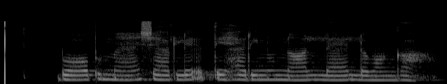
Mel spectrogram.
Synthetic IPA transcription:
bɔːbmɛ̃ːʃɛɦɾleːʔə̰t̪eːɦəɾiːnũːnaːlːɛːləʋãːŋɡaː

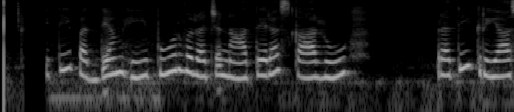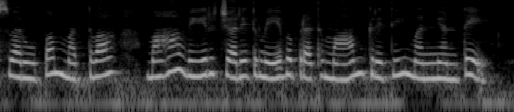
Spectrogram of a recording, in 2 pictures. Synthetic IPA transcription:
it̪ipɐd̪jɐmɦipuːɾʋɐɾɐt͡ʃɐnaːt̪eɾɐskaːɾːuː | pɾɐt̪ikɾɪjaːsʋɐɾuːpɐmːɐt̪ʋamɐɦaːʋiːɾt͡ʃɐɾit̪meːʋpɾɐt̪ʰɐmaːmkɾɪt̪imɐnjɐnt̪eː

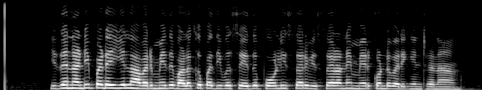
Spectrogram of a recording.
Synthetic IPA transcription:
ɪðɐnɐɽɪpːɐɽɐjɪlɐʋɐɾmiːðɯʋɐɭɐkːɯpːɐðɪʋɯsɛjðɯpoːliːsaɾʋɪsaːɾɐnɐɪmeːrkɔɳɖɯʋɐɾɯɣɪndrɐnɐ

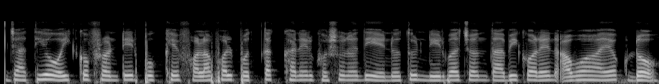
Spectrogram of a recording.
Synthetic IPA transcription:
d͡ʑat̪ioojkːofɾoɳʈeɾpokʰːefɔlafɔlpɾot̪ːakʰːaneɾɡʱoʃonad̪ienot̪unːiɾbat͡ɕond̪abikɔɾena̰baɦaeokɖo

